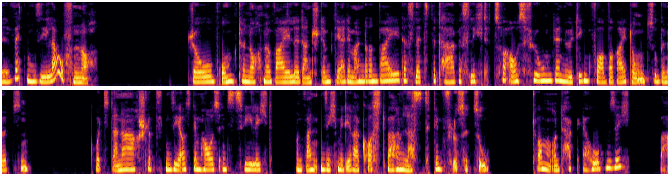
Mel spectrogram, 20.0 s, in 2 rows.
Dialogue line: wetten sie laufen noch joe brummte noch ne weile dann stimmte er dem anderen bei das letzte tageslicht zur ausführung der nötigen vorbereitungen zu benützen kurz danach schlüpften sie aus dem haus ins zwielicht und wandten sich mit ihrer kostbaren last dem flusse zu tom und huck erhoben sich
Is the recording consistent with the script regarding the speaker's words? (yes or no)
yes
